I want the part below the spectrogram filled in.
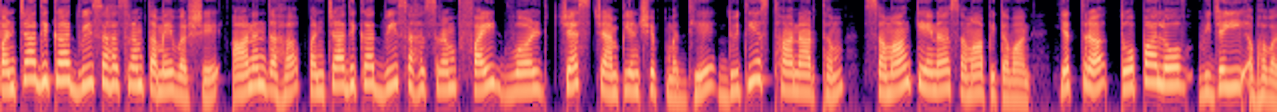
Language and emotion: Sanskrit, neutral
